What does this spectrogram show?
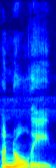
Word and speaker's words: anole: From what we've gathered, it's more appropriate to say Anole, but the other pronunciation is becoming more and more widespread, though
